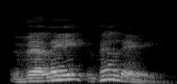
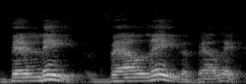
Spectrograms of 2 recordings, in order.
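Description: First: Valet said "VA-lay", first syllable stressed; stress on the front. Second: Valet said "va-LAY", the last syllable stressed; stress on the end. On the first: Teacher showing the British stress on valet. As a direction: hit VA and let lay fall away. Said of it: "영국식은 앞에 강세에서". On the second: Teacher showing the American stress on valet. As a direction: lean hard on LAY in valet. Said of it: "뒤에 강세가 있어요". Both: Shown as a demonstration.

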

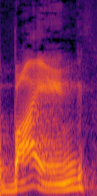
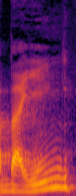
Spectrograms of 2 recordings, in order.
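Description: First: "buying" as "BY-ing", full diphthong first; corrected pronunciation. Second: "buying" wrongly as "ba-ying", split before the Y; mispronunciation shown. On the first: Teacher correcting the wrong version for learners, "buying" as "BY-ing". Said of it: "no, buying". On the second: Teacher showing learners what to avoid, "buying" as "ba-ying". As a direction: break "buying" into a short "ba" plus "ying". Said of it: "et pas buying". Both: Shown as a demonstration.

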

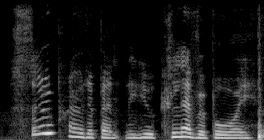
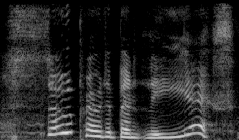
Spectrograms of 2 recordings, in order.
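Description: First: Said in the usual way. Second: A touch higher, slow cooing; lightly raised pet voice. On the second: Real, not acted. Praising the dog.

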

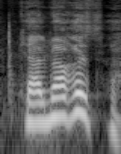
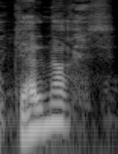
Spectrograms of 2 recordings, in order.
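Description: First: Sharp, louder call to shoo the hen off. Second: Laughing it softly. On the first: Woman shooing her hen away, sharp loud call. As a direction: shout it to keep her away. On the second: Woman laughing at her hen, soft laughing voice. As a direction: say it through a laugh, much quieter. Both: Real, not acted.

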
